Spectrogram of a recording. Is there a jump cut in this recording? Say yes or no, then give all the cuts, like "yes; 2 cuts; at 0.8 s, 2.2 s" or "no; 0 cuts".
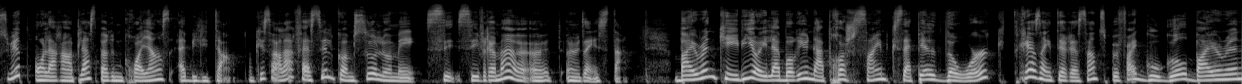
yes; 2 cuts; at 4.2 s, 5.8 s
